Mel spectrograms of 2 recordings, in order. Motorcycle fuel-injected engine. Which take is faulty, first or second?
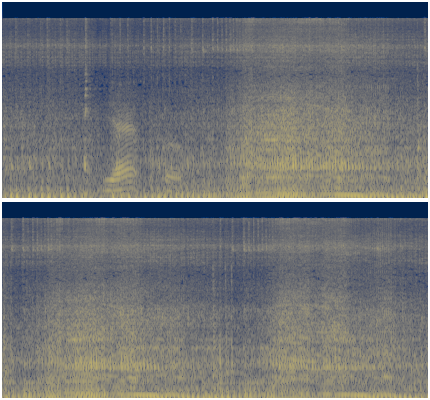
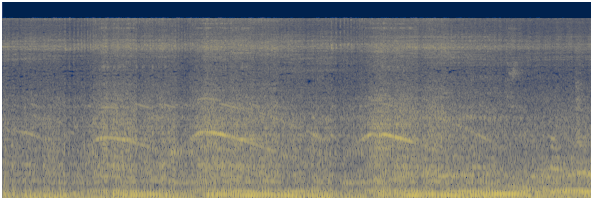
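first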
